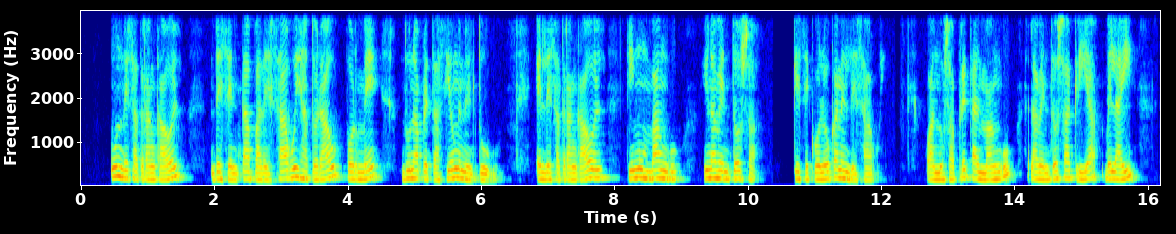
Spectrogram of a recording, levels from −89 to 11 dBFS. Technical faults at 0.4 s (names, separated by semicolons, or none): comfort noise in place of the background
